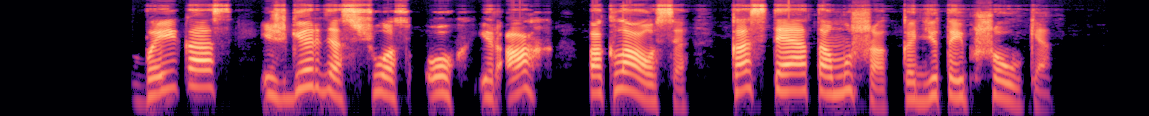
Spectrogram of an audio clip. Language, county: Lithuanian, Telšiai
